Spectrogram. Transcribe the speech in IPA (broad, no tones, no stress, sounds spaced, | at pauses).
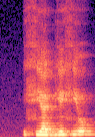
fʲ a bʲ ɛ fʲ o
